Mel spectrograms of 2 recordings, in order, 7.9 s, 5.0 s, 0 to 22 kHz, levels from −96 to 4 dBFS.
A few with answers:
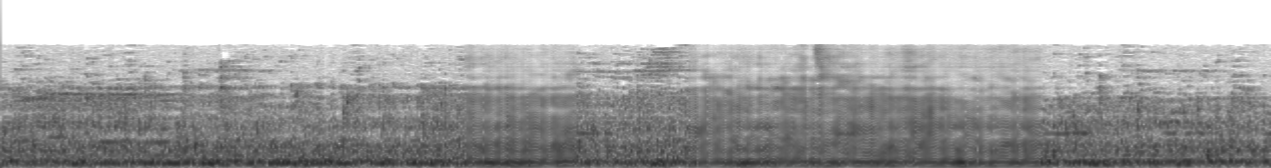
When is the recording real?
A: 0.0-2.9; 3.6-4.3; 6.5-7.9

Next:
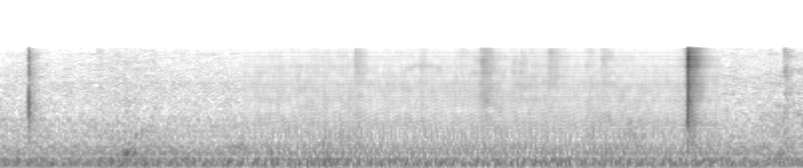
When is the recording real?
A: 0.0-1.5; 4.5-5.0

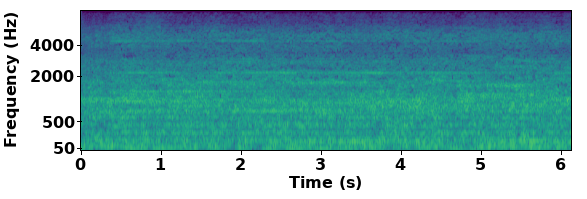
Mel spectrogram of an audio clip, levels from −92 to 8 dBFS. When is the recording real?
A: 0.6-3.7

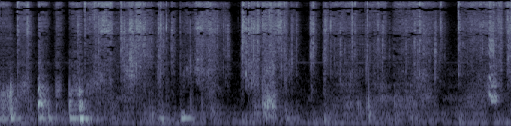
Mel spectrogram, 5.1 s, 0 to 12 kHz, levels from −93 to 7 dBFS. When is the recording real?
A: 0.6-5.1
